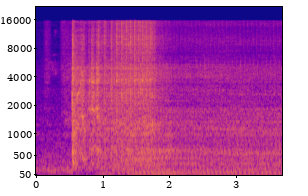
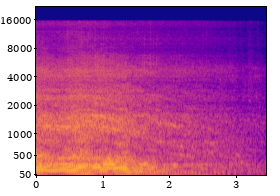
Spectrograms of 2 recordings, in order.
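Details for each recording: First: Suzuki Burgman scooter after ISC valve diagnosis (valve had been locking from dirt): cranks and catches quickly, brief rev, then even steady idle with no stumbling or hunting; normal start and idle. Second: Suzuki Burgman scooter (fuel-injected, nearly new) revs, then sags and dies within two seconds of releasing the throttle; won't restart. Idle speed control (ISC) valve locks up from dirt entering the throttle body and no longer returns.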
